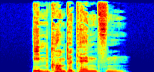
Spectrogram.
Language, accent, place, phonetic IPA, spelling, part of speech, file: German, Germany, Berlin, [ˈɪnkɔmpəˌtɛnt͡sn̩], Inkompetenzen, noun, De-Inkompetenzen.ogg
- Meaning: plural of Inkompetenz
